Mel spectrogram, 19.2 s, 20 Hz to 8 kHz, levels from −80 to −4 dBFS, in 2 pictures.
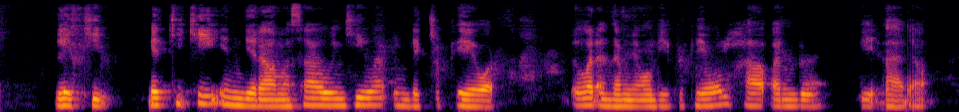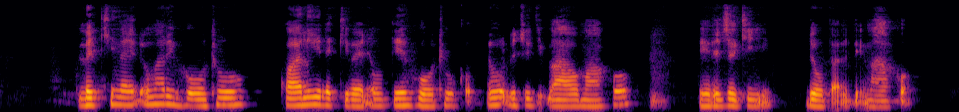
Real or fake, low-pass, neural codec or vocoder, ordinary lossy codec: fake; 7.2 kHz; codec, 44.1 kHz, 2.6 kbps, DAC; MP3, 48 kbps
